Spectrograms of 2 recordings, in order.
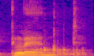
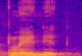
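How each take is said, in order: First: The ending is a single d, no extra syllable. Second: The ending is said as an extra syllable. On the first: The speaker calls it right. "tapi plant" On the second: The speaker calls it wrong. "jangan dibaca planet"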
